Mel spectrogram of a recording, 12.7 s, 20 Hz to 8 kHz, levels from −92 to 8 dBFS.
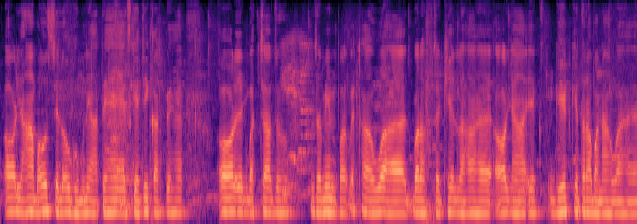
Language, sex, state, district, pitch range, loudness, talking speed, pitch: Hindi, male, Bihar, Araria, 125-135 Hz, -18 LUFS, 160 wpm, 130 Hz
